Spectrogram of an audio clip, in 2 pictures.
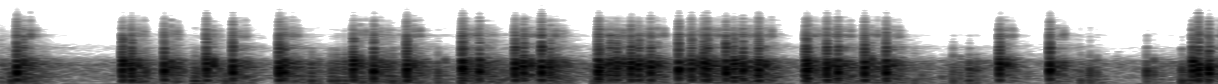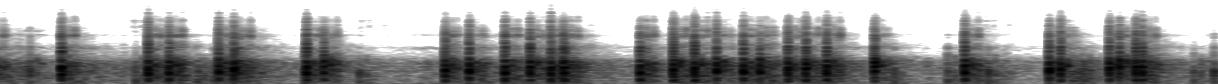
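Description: Consumer aerial fireworks launching and bursting overhead in rapid succession: a dense string of sharp bangs and crackles, several a second, with only brief lulls.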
